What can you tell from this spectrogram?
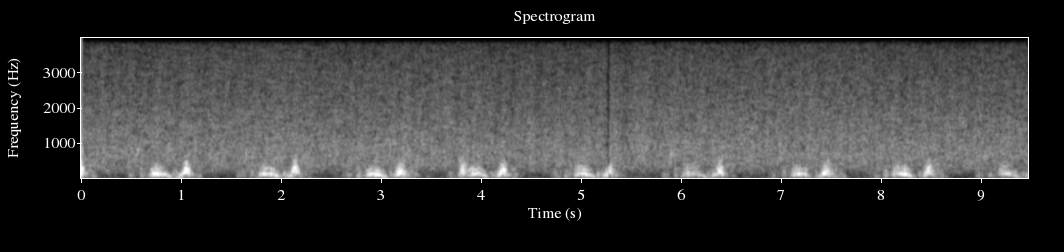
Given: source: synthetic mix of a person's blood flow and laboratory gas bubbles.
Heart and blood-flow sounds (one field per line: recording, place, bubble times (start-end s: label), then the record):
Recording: Doppler ultrasound of blood flow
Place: precordium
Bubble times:
3.78-3.86 s: bubbles
From the record:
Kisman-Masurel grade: 113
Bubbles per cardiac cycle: 1 to 2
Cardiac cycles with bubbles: 1 to 10%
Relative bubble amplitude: loud (0.450 to 0.775)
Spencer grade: 1 (occasional bubble signal discernible with the cardiac motion signal, with majority of cardiac periods free of bubbles)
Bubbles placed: only in the low amplitude regions of the cardiac cycle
